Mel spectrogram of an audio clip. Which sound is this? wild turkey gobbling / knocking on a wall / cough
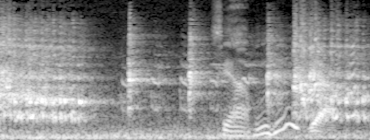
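wild turkey gobbling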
